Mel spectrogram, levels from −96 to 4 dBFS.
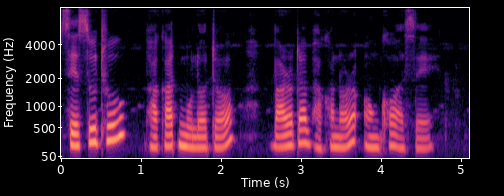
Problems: none marked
